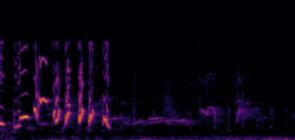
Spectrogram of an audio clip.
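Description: Oriental magpie-robin singing: a fast run of loud, sharp, sweeping notes for the first second and a half or so, then softer, quieter warbling and thin whistles.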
